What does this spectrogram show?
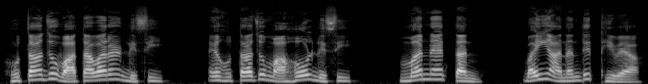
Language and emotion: Sindhi, neutral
